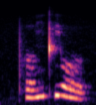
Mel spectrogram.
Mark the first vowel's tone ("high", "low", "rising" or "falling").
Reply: rising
